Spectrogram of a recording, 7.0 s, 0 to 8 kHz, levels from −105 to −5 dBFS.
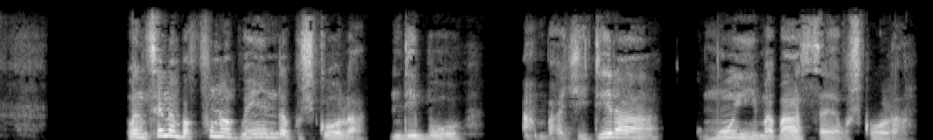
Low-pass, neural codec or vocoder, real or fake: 7.2 kHz; none; real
